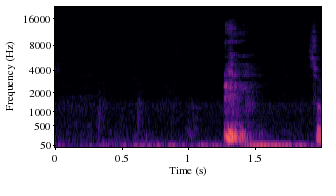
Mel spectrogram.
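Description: A man clears his throat once, a short sharp sound about a second and a quarter in.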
